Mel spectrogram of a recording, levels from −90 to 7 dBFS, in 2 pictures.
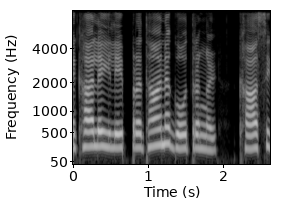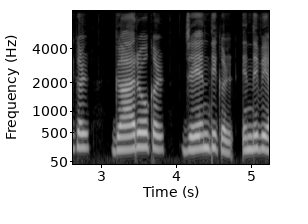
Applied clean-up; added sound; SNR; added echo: none; none; none; none.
